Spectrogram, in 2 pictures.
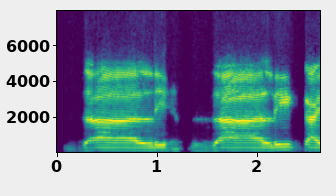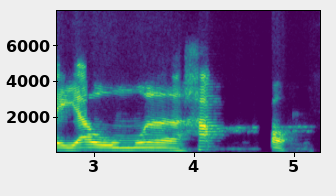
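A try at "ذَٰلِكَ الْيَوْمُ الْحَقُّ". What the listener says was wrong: Lamnya yang sayang, itu tawasud yang zalikal. Tempelin dulu lamnya. Zalikal. Kembali lagi zaknya panjang.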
